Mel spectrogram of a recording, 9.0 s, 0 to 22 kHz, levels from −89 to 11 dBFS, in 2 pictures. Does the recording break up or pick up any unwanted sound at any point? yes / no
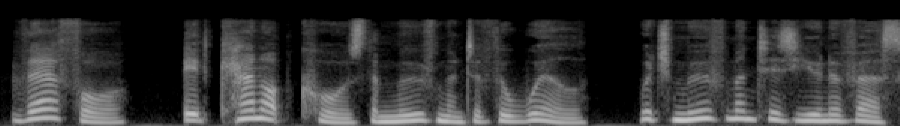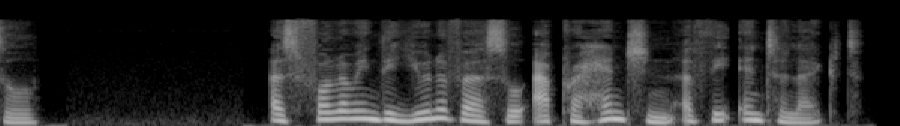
no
